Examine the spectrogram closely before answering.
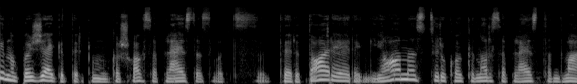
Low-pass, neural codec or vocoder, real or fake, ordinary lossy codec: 14.4 kHz; vocoder, 44.1 kHz, 128 mel bands, Pupu-Vocoder; fake; Opus, 32 kbps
